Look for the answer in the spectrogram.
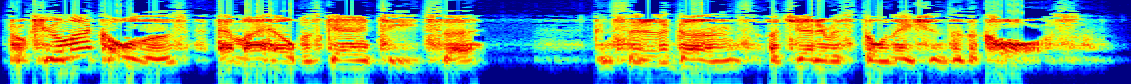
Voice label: conversation; Left 4 Dead 2; Source Engine; video games; npc; whitaker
